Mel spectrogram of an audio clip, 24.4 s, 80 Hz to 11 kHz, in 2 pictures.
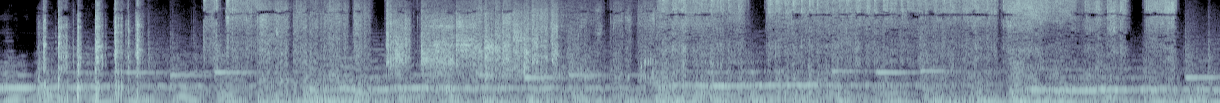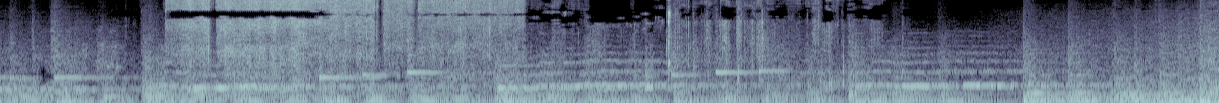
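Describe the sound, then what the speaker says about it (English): Sanding BMW X5 brackets to improve paint adhesion gives repeated rubbing and scraping strokes with short pauses, moderately loud and close, running steadily without talk. "Sand it down a bit to improve paint adhesion."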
